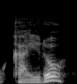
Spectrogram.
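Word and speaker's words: χαίρω: nossas traduções, em português, a palavra rara, rairô, também você pode pronunciar cara ou cairô, dependendo da gramática que você eh estuda o grego.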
